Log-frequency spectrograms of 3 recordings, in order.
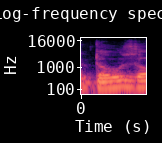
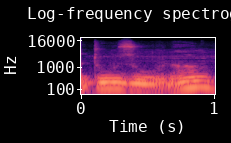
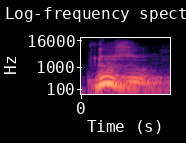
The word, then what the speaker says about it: doozzoo: In America some say do-zo or doozzoo because of the double os. Finally we say doozzoo. So you say doozzoo, Christoph, how do you say it? doozzoo, of course. "Was machst DU SO?"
